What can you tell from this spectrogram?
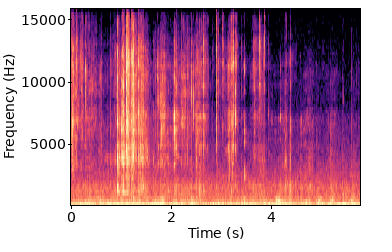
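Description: Potato crisps being crunched and chewed in the mouth, with a burst of crisp crackling about a second in and a few lighter crunches around three seconds.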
